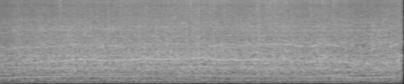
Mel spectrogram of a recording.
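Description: Mitsubishi Pajero engine running at raised, fairly steady revs as the off-roader, stuck in a muddy rut, tries to pull out. The pitch wavers slightly and dips briefly near the end.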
